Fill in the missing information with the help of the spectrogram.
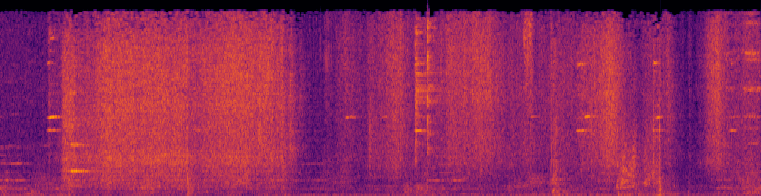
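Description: Plastic packing bags crinkling and rustling in gloved hands, loudest for about two seconds near the start, over a steady low machine hum.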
